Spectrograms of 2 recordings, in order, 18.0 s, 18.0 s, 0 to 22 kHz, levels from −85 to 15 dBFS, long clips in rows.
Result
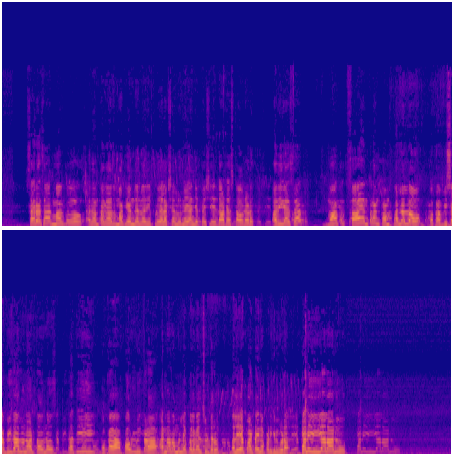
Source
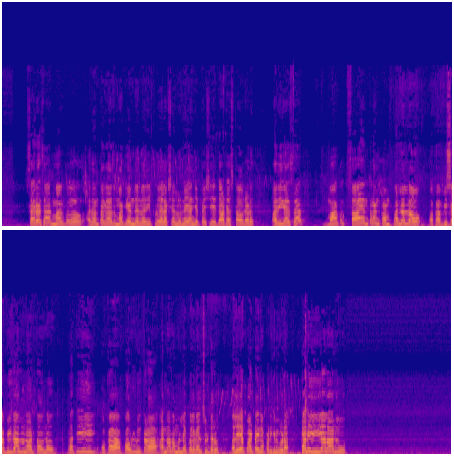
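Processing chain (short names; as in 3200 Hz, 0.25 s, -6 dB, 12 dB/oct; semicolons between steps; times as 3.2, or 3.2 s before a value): dynamic EQ 1100 Hz, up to +6 dB, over -32 dBFS, Q 1.5; echo 1.102 s -20.5 dB; gain -3.5 dB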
